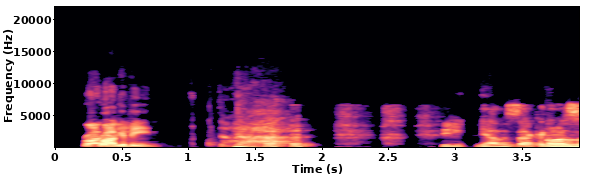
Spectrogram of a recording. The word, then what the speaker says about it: Roggeveen: Liberal Party leader John Roggeveen. Roggeveen. Yeah, the second one is a little He gave me both pronunciations. yeah, it's those hard G's. It's you can blame the Dutch.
